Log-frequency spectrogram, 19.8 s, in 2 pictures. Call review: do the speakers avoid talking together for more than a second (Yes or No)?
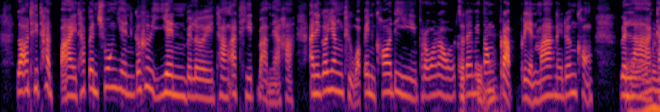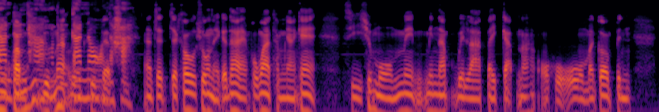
No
